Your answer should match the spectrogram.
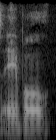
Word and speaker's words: Abele: His name is actually Abel. And I used to say it as that when I first saw it as well, because there are African names with that spelling and that pronunciation, but it's Abel.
